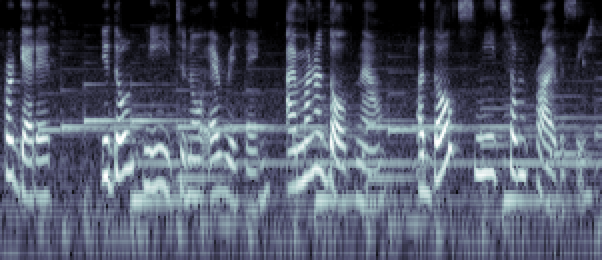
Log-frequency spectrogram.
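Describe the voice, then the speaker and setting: A woman's voice: medium pitch, animated, moderate pace, lightly acted. A young woman playing a spirited, teasing childhood friend in an audio drama, telling the story in her own words and acting out playful banter. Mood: mildly annoyed. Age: young adult. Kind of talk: audio drama narration and dialogue. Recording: music playing behind the voice.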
